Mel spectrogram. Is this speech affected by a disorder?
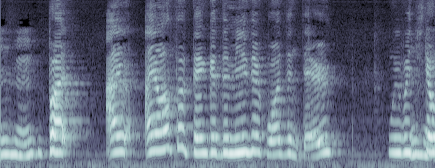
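Yes: cerebral palsy; uses wheelchair; can speak.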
